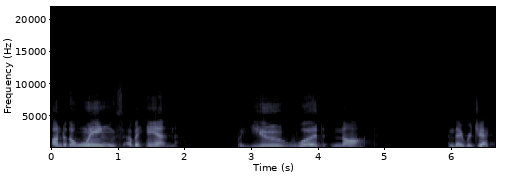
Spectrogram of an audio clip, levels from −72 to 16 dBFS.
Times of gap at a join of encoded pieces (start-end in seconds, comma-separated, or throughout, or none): 2.72-2.76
